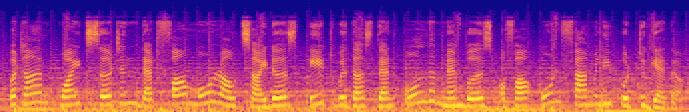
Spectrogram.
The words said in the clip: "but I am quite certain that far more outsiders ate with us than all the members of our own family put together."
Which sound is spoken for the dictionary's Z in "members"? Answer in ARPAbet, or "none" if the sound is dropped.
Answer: Z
